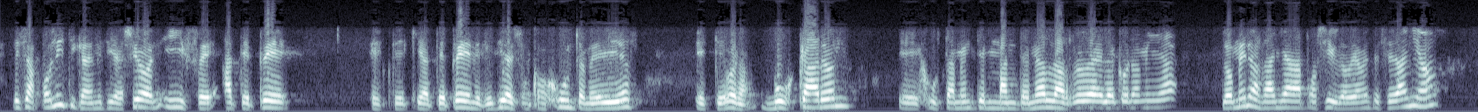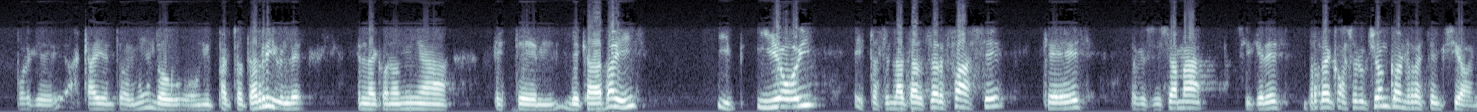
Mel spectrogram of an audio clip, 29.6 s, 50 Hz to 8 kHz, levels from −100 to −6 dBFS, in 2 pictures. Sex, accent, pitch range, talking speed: male, Argentinian, 145-190 Hz, 145 wpm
